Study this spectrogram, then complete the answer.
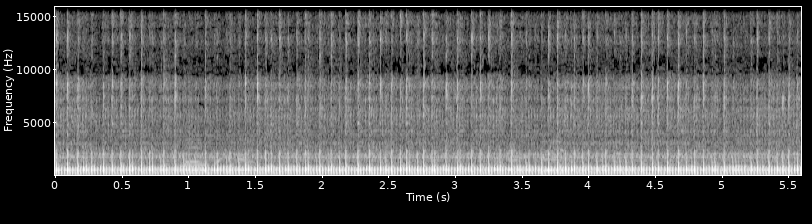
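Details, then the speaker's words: Redmax 5000 chainsaw with a wide-open exhaust port muffler mod, cutting at full throttle: high, steady two-stroke scream holding firm without bogging; pulling strong and faster. "it's definitely faster I is definitely faster than the um Thunder kitten that's blazing finally I think we got there"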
